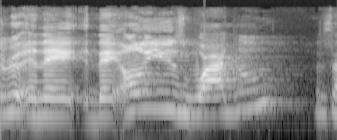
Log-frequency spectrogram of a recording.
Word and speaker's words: wagyu: their food is really they they only use wagyu that's how you pronounce it yeah all right so let me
